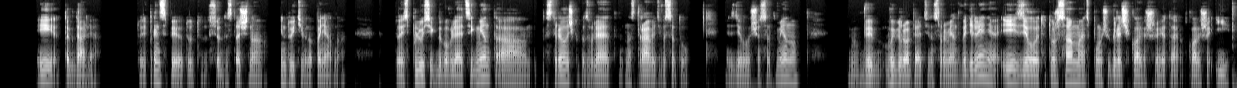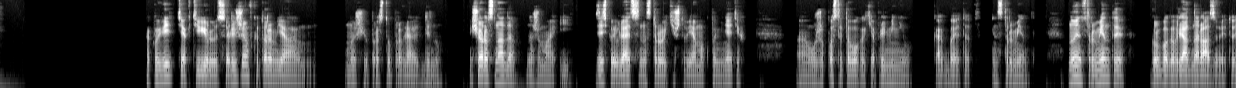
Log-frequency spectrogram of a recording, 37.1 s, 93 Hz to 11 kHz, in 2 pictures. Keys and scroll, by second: 11.1 ctrl+z, 11.4 ctrl+z, 17.2 ctrl+z, 18.4 e, 26.1 e.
